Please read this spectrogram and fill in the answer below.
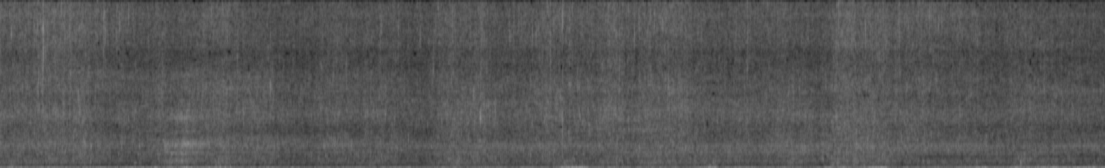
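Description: Small waves lapping and washing onto a sandy shore, with a low, uneven rumble underneath that swells now and then.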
